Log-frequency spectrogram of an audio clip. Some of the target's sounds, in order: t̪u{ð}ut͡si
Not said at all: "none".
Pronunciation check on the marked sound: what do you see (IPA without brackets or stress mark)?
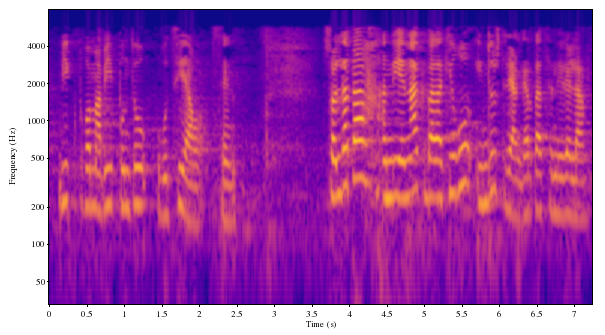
ɣ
